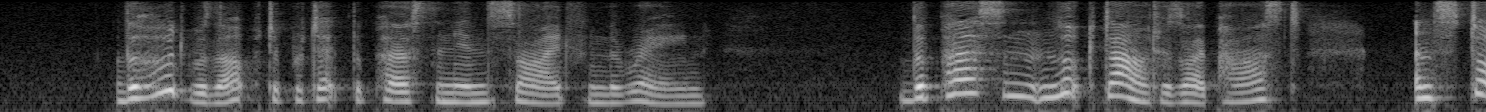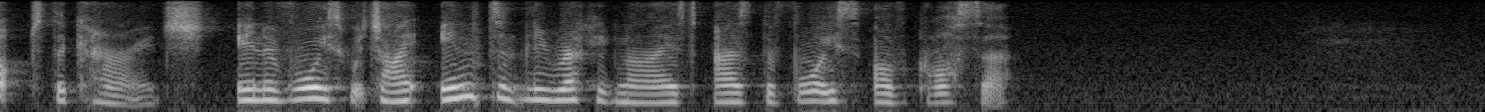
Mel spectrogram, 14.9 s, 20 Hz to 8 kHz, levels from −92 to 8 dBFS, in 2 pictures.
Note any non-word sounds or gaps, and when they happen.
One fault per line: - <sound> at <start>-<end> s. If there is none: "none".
none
